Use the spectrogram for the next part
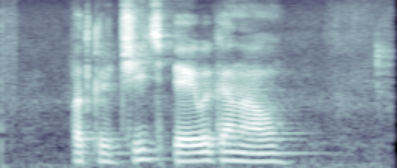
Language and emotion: Russian, neutral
